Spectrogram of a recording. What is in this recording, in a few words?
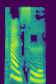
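"看似", Mandarin Chinese; chinese flashcards; hsk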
